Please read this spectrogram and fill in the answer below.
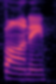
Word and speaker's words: Fani: call her fny it's F spell Fanny but pronounced fonnie okay so she when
